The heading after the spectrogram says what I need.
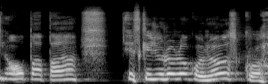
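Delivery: very high, weeping, pleading voice. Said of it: "¿por qué estás llorando?".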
